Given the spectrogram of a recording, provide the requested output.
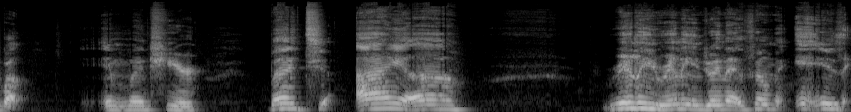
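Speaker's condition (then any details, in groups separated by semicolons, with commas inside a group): Cerebral palsy; able to speak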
